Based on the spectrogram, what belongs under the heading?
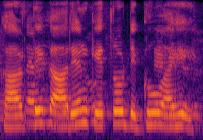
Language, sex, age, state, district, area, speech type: Sindhi, female, 60+, Uttar Pradesh, Lucknow, urban, read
